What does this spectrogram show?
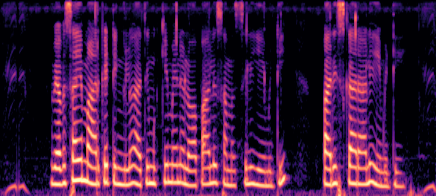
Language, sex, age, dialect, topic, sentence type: Telugu, female, 25-30, Utterandhra, agriculture, question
